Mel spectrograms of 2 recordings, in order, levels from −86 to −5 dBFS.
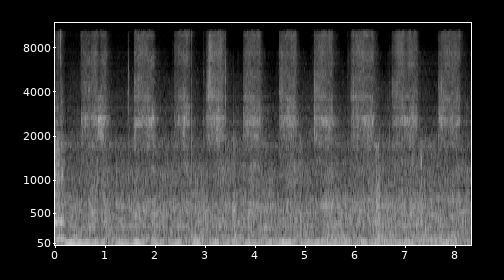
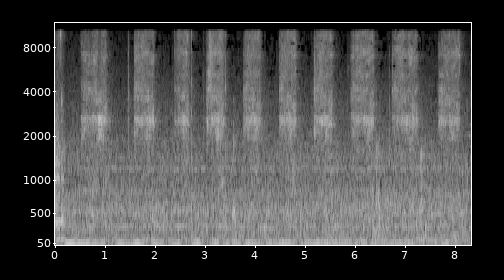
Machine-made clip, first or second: first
